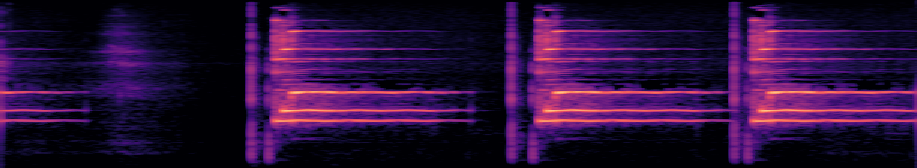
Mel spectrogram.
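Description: Online scratchcard game's reveal sound effect: a short click followed by a bright ringing chime, three times about a second and a half apart, each dying away over about a second.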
